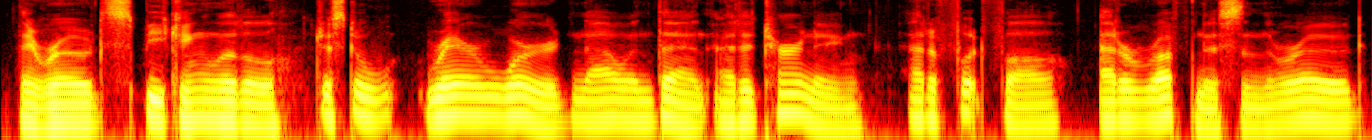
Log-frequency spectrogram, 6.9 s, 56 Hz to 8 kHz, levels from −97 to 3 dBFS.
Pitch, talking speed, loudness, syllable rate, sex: 110 Hz, 200 wpm, -17 LUFS, 4.6 syllables/s, male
